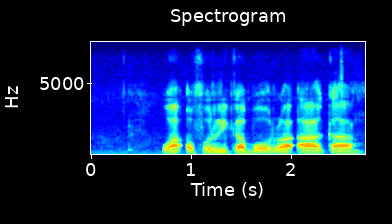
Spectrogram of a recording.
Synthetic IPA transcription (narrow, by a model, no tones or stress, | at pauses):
wʔaʔɔfʊrikʼabʊrwaʔakʼa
